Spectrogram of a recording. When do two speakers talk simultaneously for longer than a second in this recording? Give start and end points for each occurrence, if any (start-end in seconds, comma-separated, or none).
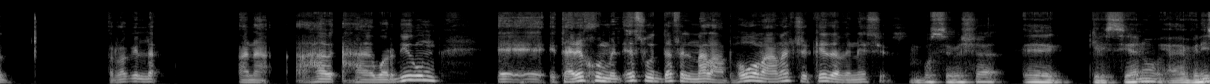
none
